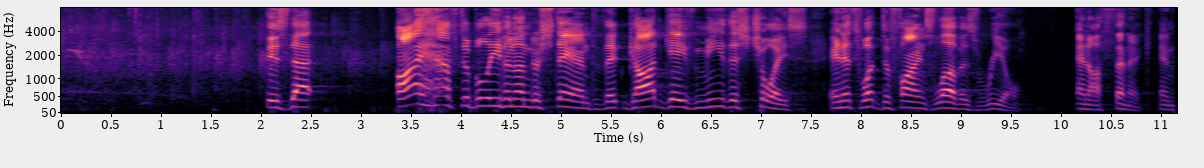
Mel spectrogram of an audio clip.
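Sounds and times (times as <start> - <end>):
crowd applauding: 0.0 - 3.8
speech: 2.1 - 2.6, 3.4 - 11.1.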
